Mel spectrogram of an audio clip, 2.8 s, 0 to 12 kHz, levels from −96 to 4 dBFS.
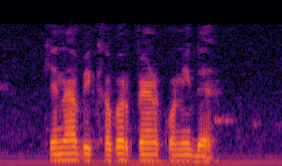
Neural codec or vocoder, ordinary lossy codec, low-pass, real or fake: none; AAC, 64 kbps; 7.2 kHz; real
